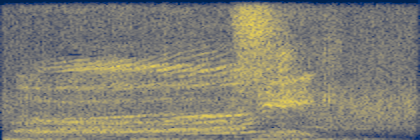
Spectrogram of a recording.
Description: Cheer International; Sheik; SSBM

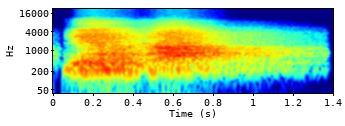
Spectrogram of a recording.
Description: Cheer Korean; Lucas; SSBU

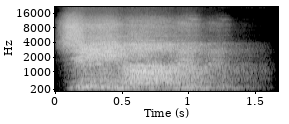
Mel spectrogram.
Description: Cheer Japanese; SSBU

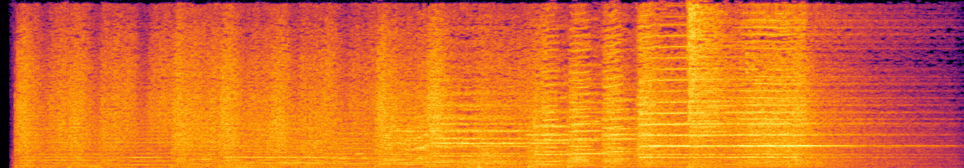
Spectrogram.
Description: Victory Theme; Fire Emblem Series

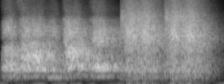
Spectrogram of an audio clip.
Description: Cheer Italian; Villager; SSBU

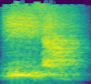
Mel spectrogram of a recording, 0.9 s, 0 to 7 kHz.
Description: Cheer JP; Dr. Mario; SSB4

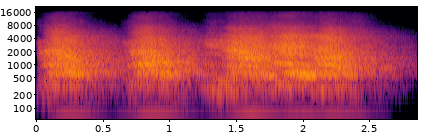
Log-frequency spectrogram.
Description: Cheer Spanish; R.O.B.; SSB4

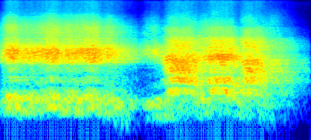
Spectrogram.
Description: Cheer Spanish NTSC; Iggy; SSBU

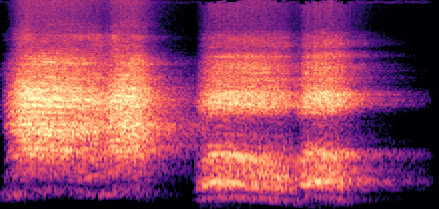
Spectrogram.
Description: Cheer Italian; Ice Climbers; SSBU

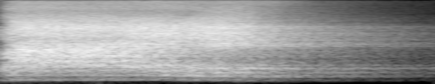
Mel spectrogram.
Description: Cheer Spanish; Byleth; SSBU

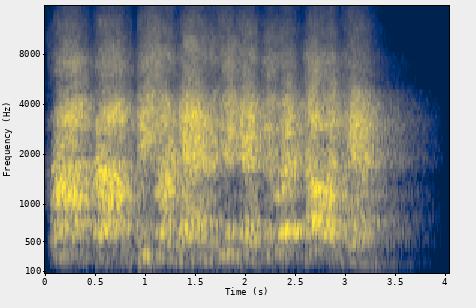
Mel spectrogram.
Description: Cheer English; Chrom; SSBU

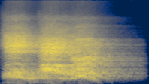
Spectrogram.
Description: Cheer Italian; King K. Rool; SSBU

